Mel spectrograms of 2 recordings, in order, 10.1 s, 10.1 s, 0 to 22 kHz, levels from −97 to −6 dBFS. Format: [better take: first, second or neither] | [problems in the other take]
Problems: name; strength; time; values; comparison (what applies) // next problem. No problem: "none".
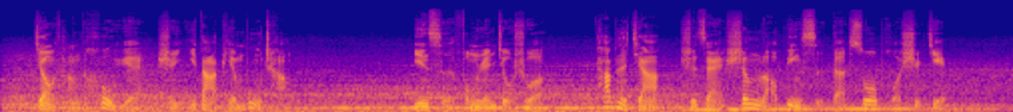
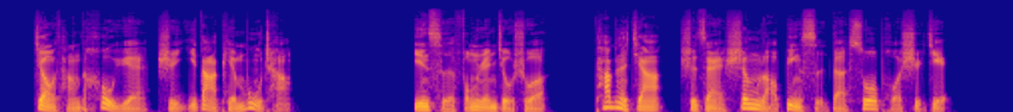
second | traffic noise; loud; throughout; 4 dB below the speech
